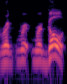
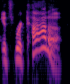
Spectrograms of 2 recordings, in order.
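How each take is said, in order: First: Incredulous "rigotta", a bit higher. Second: High, corrective "ricotta", no G. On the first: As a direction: stammer into rigotta with a hard G. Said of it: "my Irish self was like". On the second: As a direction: insist on ricotta with a clear K. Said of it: "I'm like". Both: Retold or imitated.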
